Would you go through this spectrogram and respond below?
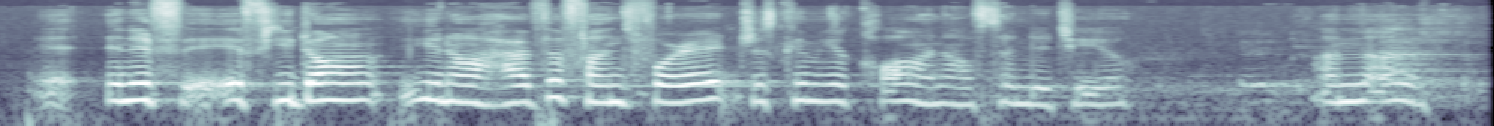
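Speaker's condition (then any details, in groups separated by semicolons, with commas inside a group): Cerebral palsy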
